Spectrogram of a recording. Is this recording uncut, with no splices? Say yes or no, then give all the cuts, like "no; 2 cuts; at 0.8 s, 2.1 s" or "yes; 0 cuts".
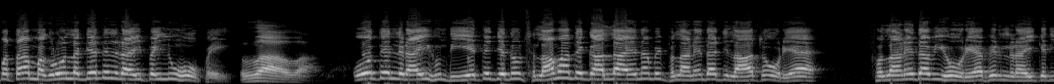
yes; 0 cuts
